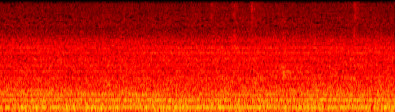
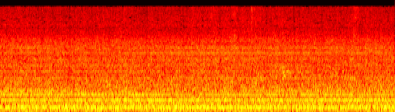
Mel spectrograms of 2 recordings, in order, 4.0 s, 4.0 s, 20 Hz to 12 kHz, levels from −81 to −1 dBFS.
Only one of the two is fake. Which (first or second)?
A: first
